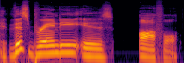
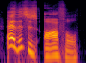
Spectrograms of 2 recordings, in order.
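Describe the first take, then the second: First: Slow, deliberate mock compliment; mock awed praise. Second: Mock offhand criticism; dismissive. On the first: Praising brandy in the old sense, slow mock reverence. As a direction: draw it out as grand praise. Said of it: "worthy of awe". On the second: Someone today judging brandy, lightly dismissive. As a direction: brush it off with mild disdain. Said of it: "to us now".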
